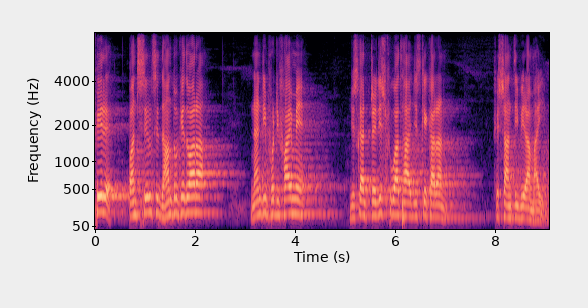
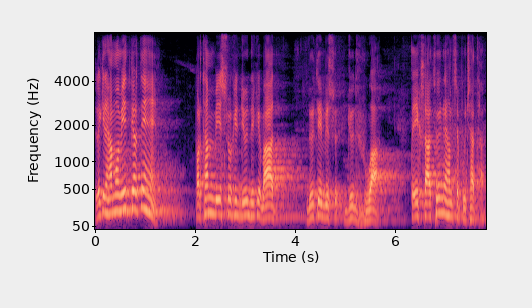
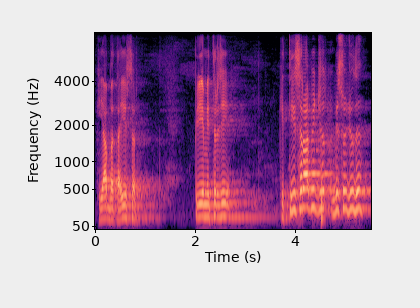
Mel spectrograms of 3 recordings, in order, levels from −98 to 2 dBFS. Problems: none marked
